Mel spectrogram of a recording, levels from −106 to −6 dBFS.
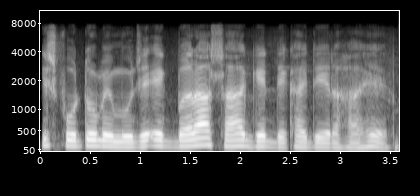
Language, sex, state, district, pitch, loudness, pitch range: Hindi, male, Arunachal Pradesh, Lower Dibang Valley, 130 Hz, -17 LUFS, 115-140 Hz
